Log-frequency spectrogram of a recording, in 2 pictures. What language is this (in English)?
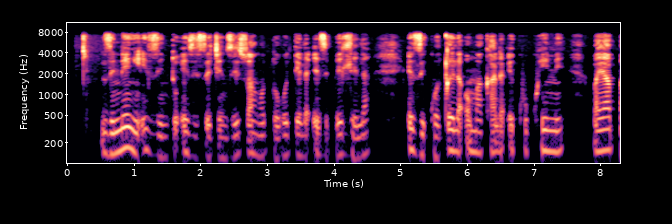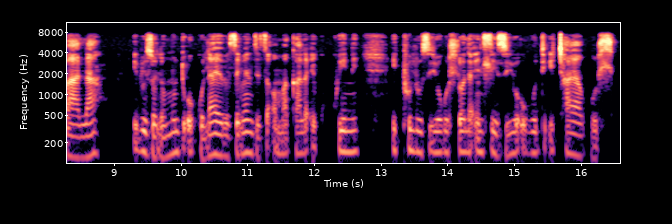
North Ndebele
